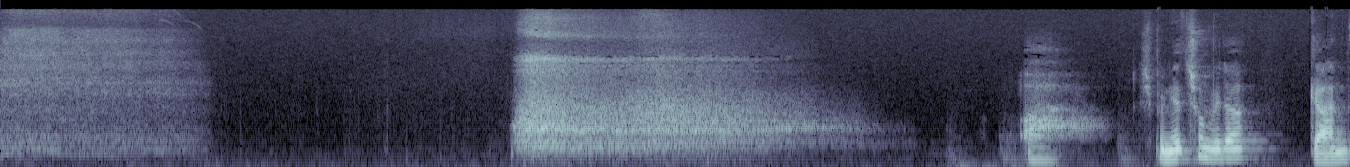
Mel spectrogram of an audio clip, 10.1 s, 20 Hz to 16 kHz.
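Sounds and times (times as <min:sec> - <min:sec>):
deep breathing during a relaxation exercise: 0:00.0 - 0:01.7, 0:03.8 - 0:07.0, 0:07.6 - 0:08.5
speech: 0:08.6 - 0:10.1.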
